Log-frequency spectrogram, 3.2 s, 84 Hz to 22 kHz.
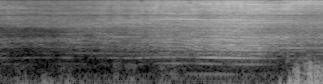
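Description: The electric motor of an XK A600 DHC-2 Beaver RC plane whines in flight outdoors on a breezy day. The steady drone rises in pitch as the throttle opens, over wind noise, and ends with a low rumble.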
